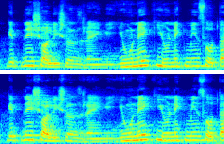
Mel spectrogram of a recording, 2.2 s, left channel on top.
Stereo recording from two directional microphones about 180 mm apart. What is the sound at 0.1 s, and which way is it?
A woman's voice, 25° left (ahead or behind).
